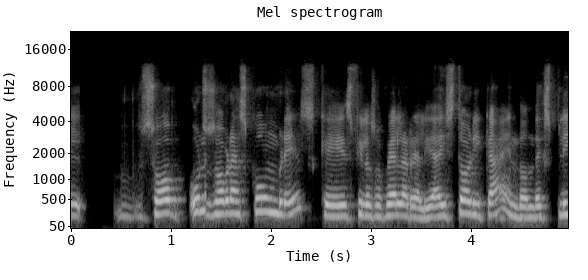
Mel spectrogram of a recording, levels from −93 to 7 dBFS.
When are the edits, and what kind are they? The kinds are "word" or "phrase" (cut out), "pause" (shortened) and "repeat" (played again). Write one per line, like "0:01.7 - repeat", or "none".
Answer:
0:01.3 - word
